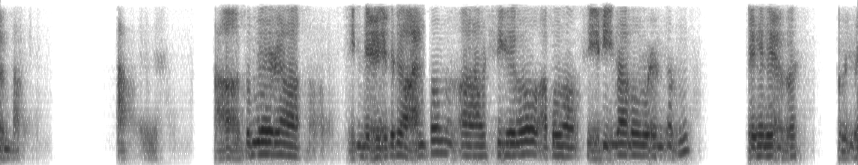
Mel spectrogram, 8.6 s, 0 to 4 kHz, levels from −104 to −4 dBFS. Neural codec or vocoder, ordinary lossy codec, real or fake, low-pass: codec, 16 kHz, 0.5 kbps, FreqCodec, smaller model; AAC, 24 kbps; fake; 3.6 kHz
